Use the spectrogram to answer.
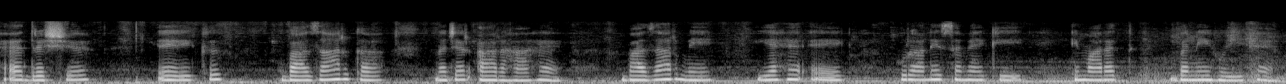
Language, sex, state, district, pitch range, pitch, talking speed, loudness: Hindi, female, Rajasthan, Churu, 185-210 Hz, 200 Hz, 95 wpm, -16 LUFS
